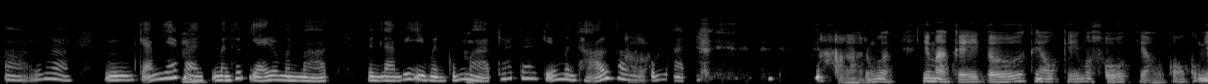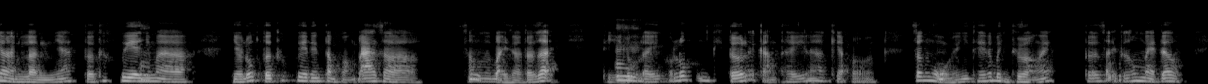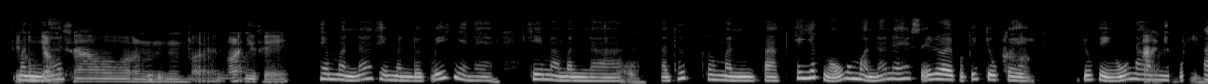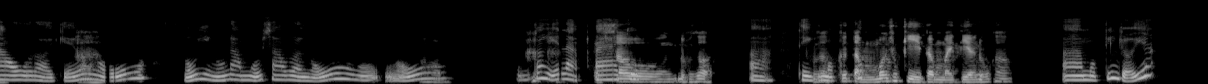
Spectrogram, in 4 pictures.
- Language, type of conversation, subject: Vietnamese, unstructured, Bạn có lo việc thức khuya sẽ ảnh hưởng đến tinh thần không?
- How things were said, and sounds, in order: tapping; laughing while speaking: "À"; laugh; other background noise; throat clearing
